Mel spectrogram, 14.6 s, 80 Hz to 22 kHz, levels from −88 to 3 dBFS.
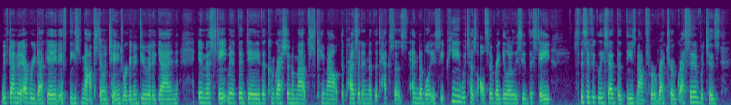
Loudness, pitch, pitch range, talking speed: -23 LUFS, 165 Hz, 160-175 Hz, 195 wpm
